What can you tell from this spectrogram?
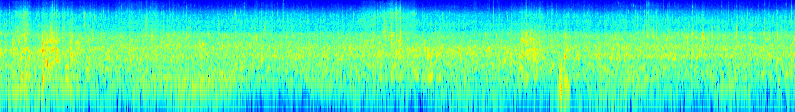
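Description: Water running steadily through a metal gold-prospecting sluice box set in a shallow stream, with a few short sharp sounds near the start and in the middle.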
